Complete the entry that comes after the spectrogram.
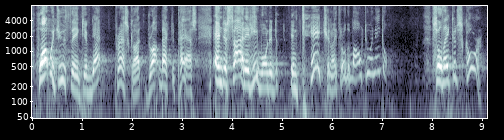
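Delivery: loud, high-pitched preaching; fiery pulpit delivery; preaching at full force. Acted. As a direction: drive the question home to the congregation. Preacher building to a peak.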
